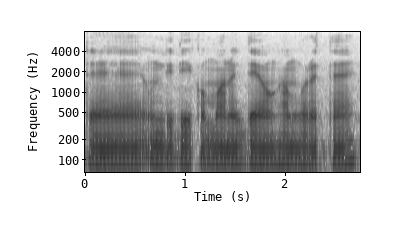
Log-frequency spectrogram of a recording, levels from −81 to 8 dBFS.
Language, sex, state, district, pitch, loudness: Chakma, male, Tripura, Dhalai, 75 Hz, -17 LUFS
